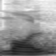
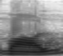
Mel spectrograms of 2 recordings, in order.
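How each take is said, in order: First: মোল with a rounded "oh" vowel; British মোল for learners to copy; British pronunciation drill. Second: মল with an open "aw" vowel; American মল for learners to copy; American pronunciation drill. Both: Shown as a demonstration. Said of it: "এইভাবে দুইটা উচ্চারণে পড়াবেন".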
